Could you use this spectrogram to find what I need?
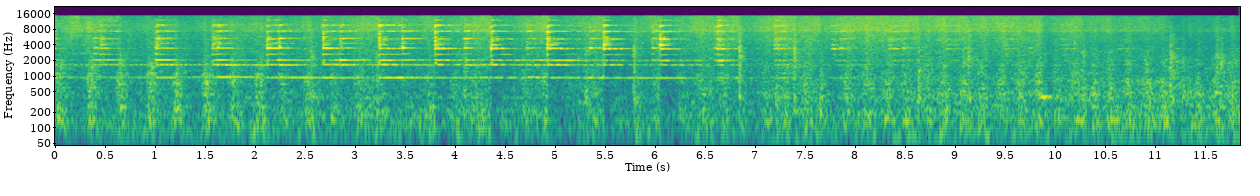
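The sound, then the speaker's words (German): A passenger train carriage rolls along the rails on a journey through Sweden, giving a loud, steady rumble with rhythmic clickety-clack and a constant hiss throughout, with no voices. “einem Waggon des Zugs sitzen ein Dutzend Fahrgäste aus Deutschland”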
